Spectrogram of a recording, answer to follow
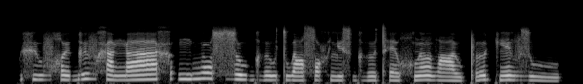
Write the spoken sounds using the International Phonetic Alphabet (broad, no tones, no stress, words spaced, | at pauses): xʲuːvχʏːɡøvxa ŋaːx | ŋuːsˤ zu ɡʱɵu̯twɜsˤɵx lʲɵsɡʱɵtʰɛ χʷãðˤaːu̯ pʼɵ kʲɛ̃vzuː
